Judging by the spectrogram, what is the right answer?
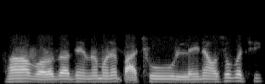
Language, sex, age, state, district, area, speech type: Gujarati, male, 18-30, Gujarat, Anand, rural, conversation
